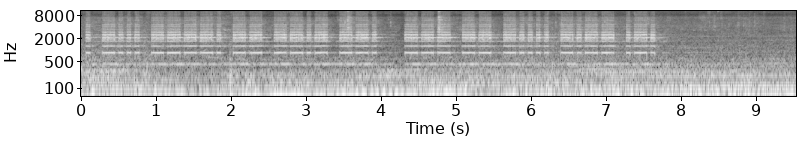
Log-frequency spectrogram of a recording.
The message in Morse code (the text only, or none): EB9MQG OM6YR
